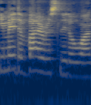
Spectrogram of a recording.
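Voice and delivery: ordinary talk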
